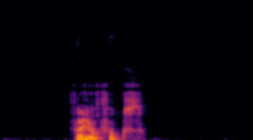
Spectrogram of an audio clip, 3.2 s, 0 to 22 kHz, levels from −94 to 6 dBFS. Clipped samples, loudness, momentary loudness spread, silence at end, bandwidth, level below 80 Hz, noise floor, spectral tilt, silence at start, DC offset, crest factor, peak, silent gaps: under 0.1%; -25 LUFS; 18 LU; 1.45 s; 8 kHz; -68 dBFS; -86 dBFS; -6.5 dB/octave; 0.95 s; under 0.1%; 20 dB; -8 dBFS; none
